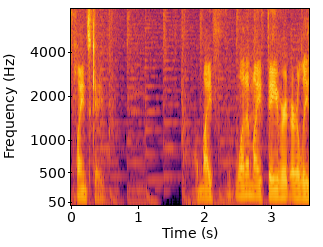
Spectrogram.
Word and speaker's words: Planescape: Can never remember how to say it because I always want to say Planes Chase. No, it's Planescape.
